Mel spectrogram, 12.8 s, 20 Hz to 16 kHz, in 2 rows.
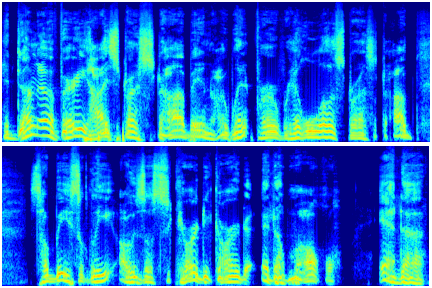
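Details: Adult man with spinocerebellar ataxia of unknown cause, a rare neuromuscular disease; slurred speech began around 1999, with difficulty being understood on the phone; also mobility problems and noise-induced anxiety; ataxic dysarthria.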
